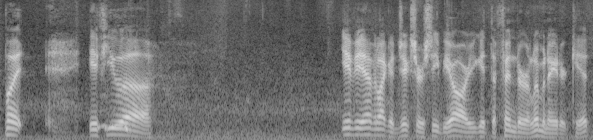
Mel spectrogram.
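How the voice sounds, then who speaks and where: A man chatting casually on a stream, explaining things in a relaxed way. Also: on the low side, moderate pace, pauses often, dull audio, slight background noise. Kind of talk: casual chat.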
